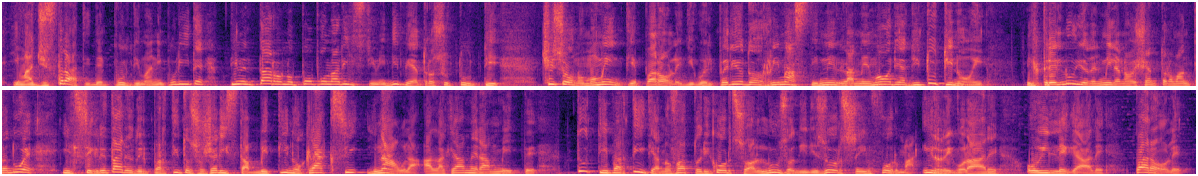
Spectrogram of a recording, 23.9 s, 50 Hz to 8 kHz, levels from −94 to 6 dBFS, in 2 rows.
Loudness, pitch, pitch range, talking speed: -16 LUFS, 185 Hz, 155-220 Hz, 145 wpm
